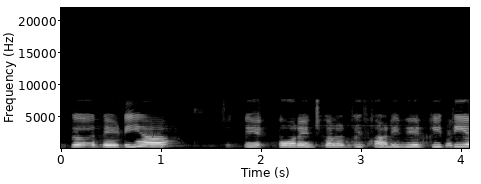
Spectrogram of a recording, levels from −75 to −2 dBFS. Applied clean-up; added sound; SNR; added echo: neural mask model DeepFilterNet 3.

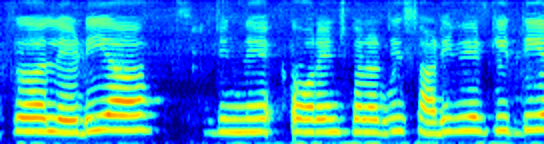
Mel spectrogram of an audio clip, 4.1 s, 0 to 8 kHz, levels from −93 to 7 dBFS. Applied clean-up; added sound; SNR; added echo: neural mask model Resemble Enhance denoiser.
